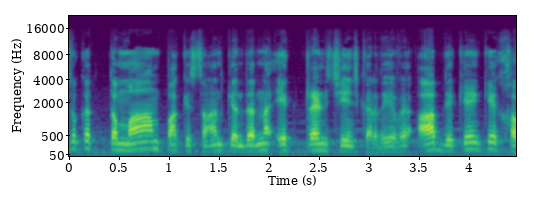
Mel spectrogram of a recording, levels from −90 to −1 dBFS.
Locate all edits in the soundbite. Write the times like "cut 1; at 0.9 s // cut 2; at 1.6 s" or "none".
none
